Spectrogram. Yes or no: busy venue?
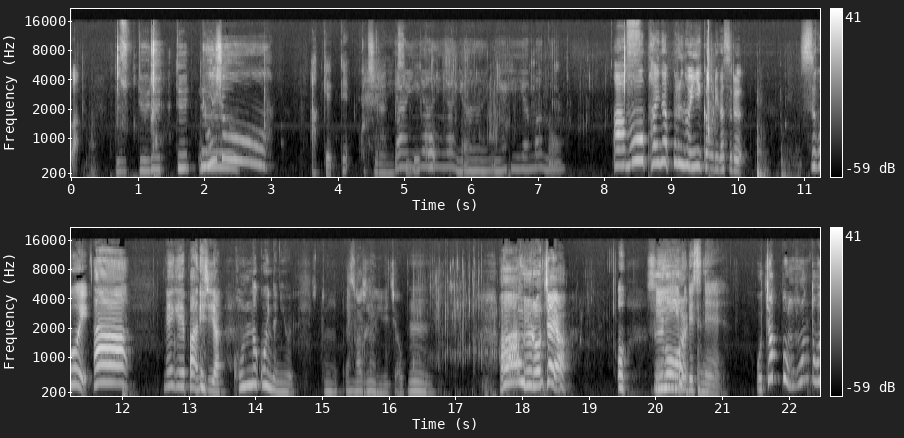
no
